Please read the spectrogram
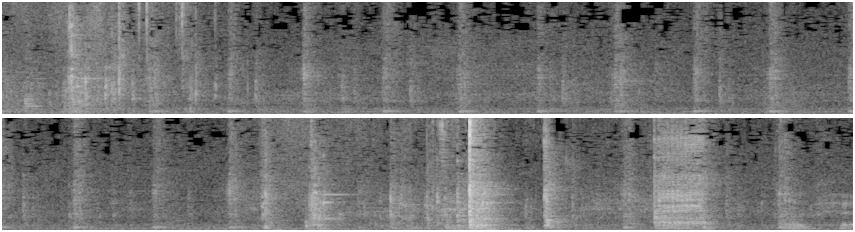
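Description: Clamshell heat press pressing a garment to drive out moisture: faint, even ticking about two or three times a second, then a sharp clunk and a short burst of noise near the end as the handle is worked and the press opens.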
